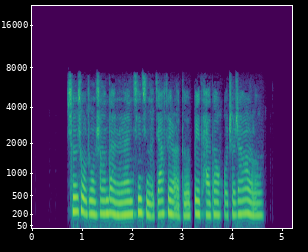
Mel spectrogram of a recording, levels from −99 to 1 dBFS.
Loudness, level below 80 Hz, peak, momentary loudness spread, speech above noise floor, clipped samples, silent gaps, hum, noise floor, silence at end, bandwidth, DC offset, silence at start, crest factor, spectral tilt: -22 LUFS; -62 dBFS; -6 dBFS; 6 LU; over 69 dB; under 0.1%; none; none; under -90 dBFS; 0.6 s; 7.6 kHz; under 0.1%; 0.7 s; 16 dB; -6 dB/octave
